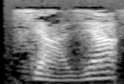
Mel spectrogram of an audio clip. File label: thanks shanghainese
